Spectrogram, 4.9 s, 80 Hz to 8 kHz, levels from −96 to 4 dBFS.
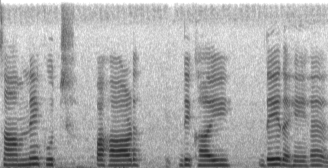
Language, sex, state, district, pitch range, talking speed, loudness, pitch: Hindi, female, Punjab, Fazilka, 230-250 Hz, 85 wpm, -15 LUFS, 240 Hz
